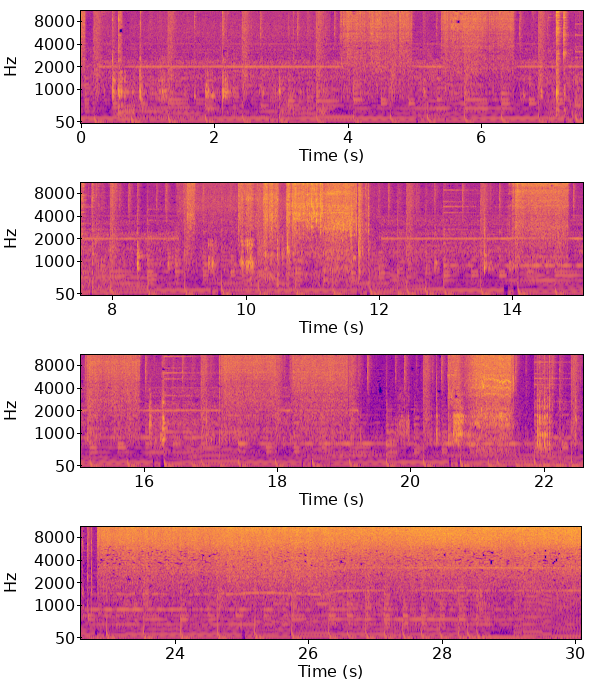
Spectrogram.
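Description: Background music with a repeating bass beat, with MIG welding crackle over it. In the last several seconds the welding gives way to a loud, steady hiss.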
